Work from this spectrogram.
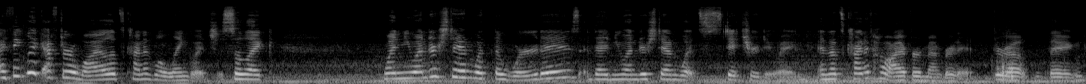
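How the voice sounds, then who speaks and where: Over noticeable background noise, a woman with a Canadian accent speaks at a medium pitch with very wide pitch swings. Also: moderate pace. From Canada. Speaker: livestreamer crafting. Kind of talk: casual livestream chat while crocheting. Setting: live stream with chat.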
